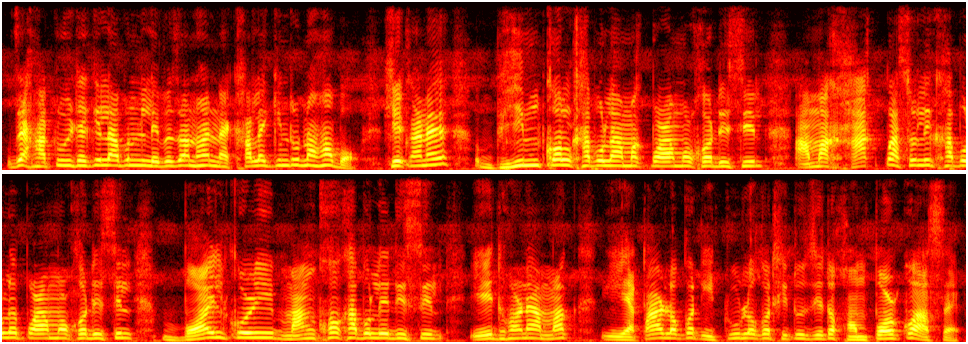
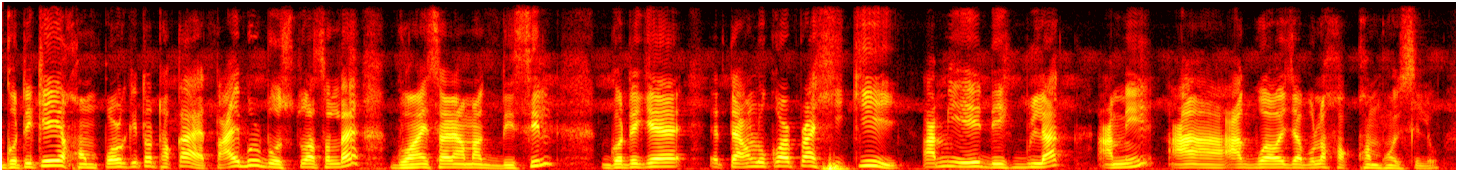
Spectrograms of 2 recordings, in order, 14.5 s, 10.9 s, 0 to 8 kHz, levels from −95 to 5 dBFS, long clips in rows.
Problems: none marked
